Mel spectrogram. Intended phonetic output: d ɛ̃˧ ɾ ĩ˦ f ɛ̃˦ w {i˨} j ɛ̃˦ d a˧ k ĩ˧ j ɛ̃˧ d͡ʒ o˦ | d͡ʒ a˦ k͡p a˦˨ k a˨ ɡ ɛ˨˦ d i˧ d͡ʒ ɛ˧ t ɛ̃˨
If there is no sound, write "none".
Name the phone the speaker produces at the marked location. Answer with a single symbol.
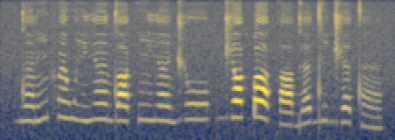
i˧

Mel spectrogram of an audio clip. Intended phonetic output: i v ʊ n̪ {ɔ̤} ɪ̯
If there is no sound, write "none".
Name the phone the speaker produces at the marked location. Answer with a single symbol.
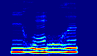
ɔ̤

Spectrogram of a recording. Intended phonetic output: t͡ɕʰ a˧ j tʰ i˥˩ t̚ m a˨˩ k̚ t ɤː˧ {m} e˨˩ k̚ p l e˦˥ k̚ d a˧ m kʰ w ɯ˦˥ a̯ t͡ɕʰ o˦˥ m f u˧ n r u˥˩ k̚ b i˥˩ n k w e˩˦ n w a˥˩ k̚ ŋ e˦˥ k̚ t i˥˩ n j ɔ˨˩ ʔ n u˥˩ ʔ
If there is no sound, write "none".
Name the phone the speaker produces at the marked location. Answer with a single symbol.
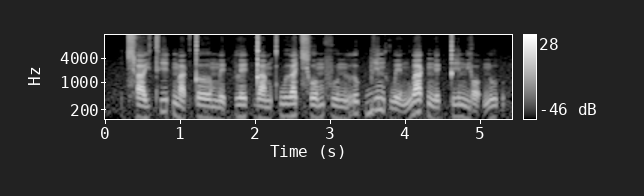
m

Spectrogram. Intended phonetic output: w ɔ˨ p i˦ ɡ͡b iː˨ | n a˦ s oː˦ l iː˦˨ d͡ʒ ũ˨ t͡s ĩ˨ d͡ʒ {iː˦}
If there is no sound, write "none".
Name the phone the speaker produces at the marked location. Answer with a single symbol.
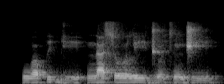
iː˦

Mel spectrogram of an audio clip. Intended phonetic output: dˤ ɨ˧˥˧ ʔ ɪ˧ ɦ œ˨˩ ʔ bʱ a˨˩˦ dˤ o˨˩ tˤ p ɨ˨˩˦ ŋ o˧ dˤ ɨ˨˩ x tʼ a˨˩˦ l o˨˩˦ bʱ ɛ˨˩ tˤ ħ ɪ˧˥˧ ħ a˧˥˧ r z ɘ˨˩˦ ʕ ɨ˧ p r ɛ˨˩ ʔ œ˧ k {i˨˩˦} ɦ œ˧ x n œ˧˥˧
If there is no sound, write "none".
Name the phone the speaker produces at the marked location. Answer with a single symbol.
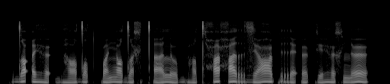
ɪ˨˩˦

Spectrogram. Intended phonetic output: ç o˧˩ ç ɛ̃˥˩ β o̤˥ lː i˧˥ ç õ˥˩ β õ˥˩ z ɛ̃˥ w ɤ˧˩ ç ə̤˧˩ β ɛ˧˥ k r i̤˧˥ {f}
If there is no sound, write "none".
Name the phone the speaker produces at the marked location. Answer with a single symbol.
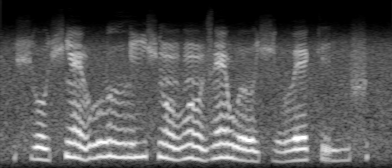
f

